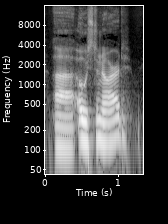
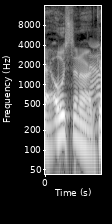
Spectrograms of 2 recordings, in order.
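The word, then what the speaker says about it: Osten Ard: Ostinard, did I say it right? – Yes, you did. – Okay, Ostinard. Good. All right. Now I can say it the other way too, and that's also all right.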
